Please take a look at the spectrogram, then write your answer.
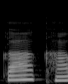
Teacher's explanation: जब हम का खा बोलते हैं तो किसी भी प्रकार से हमारे मुख के अंदर झंझनाहट नहीं होती है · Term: अघोष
